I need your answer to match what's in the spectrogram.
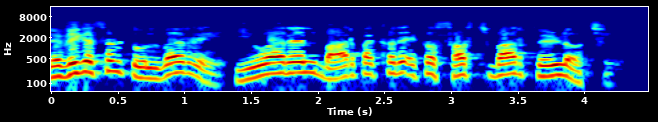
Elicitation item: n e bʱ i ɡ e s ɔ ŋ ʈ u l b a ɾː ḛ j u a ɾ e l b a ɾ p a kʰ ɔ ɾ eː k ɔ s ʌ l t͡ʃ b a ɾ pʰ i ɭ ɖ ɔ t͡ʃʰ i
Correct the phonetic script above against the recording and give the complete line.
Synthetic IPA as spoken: n e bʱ i ɡ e s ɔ n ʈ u l b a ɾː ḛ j u a ɾ e l b a ɾ p a kʰ ɔ ɾ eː k ɔ s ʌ ɾ t͡ʃ b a ɾ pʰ i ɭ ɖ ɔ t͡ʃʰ i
